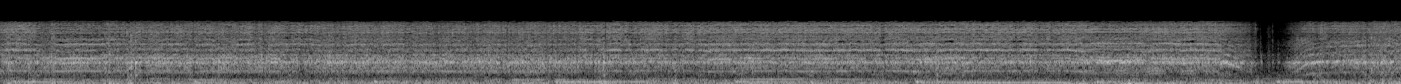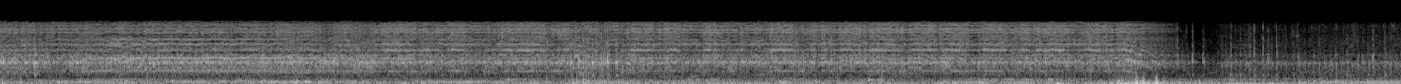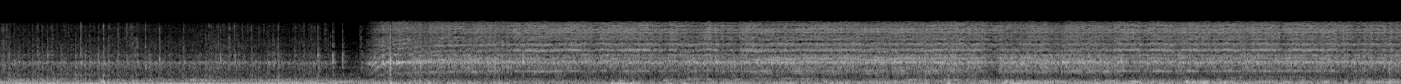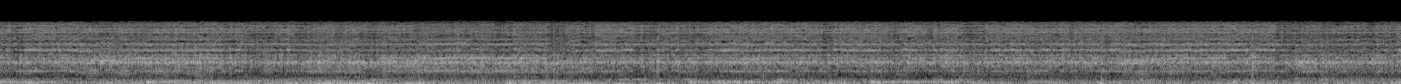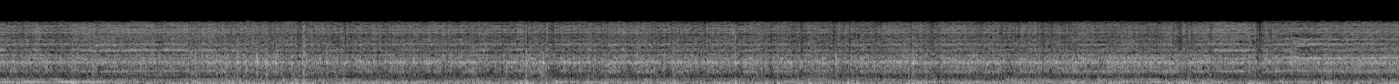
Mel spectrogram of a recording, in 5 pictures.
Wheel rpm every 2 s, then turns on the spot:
160, 170, 170, 170, 170, 160, 110, 160, 170, 170, 160, 170, 120, 20, 30, 30, 140, 160, 170, 170, 170, 160, 160, 170, 170, 160, 170, 170, 170, 170, 170, 170, 170, 160, 160.
26-30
